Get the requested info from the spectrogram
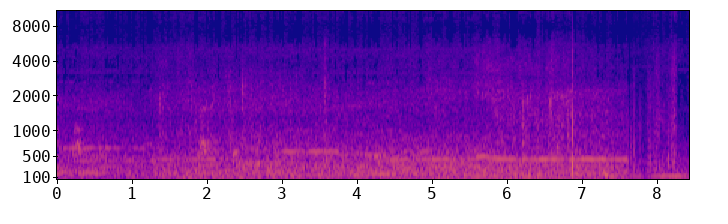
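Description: A car's engine running close by, a steady hum that drops away shortly before the end.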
